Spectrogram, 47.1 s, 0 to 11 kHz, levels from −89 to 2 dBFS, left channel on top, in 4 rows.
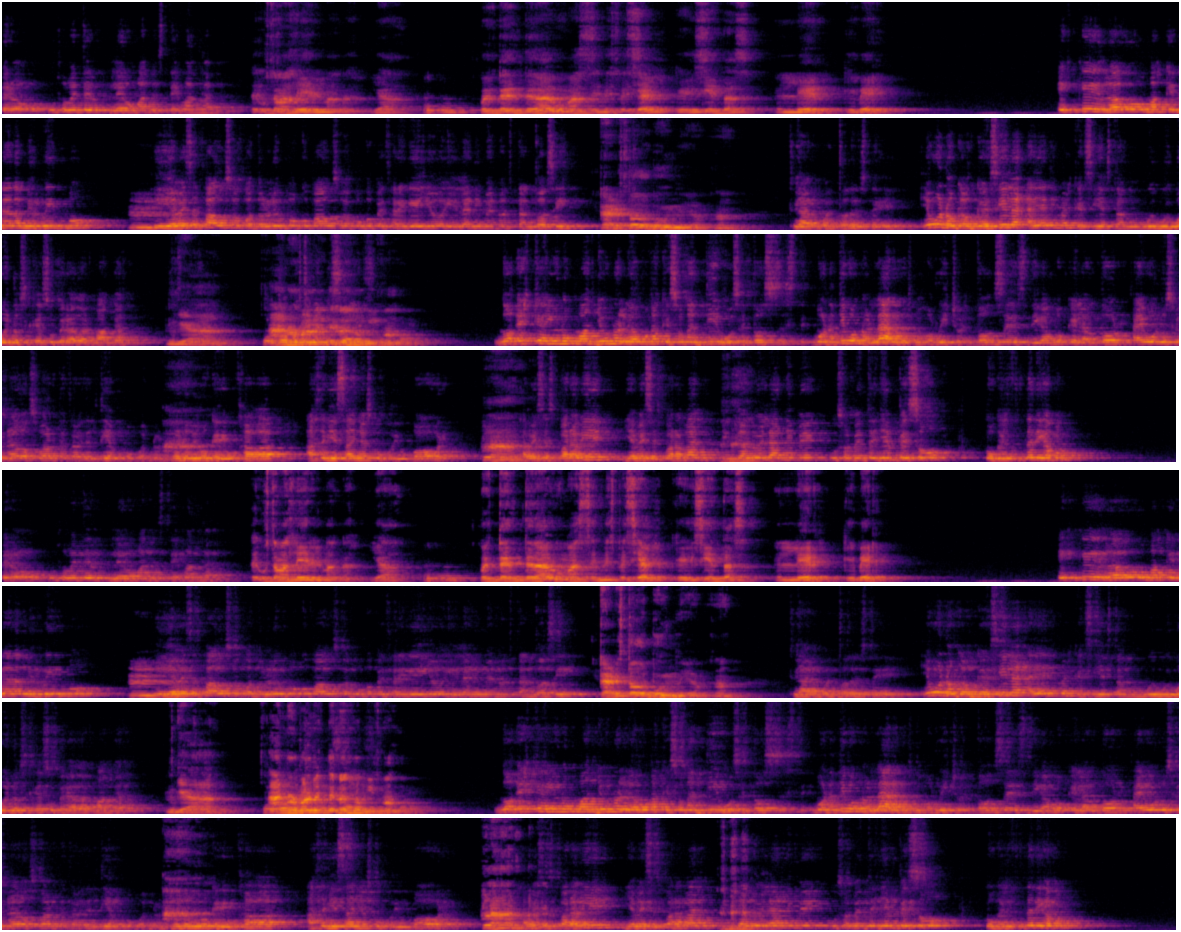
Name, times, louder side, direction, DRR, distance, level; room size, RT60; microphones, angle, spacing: voice 1, 0.0-2.1 4.2-4.6 10.6-12.7 13.3-17.4 19.7-20.7 21.0-24.8 25.2-25.7 26.1-27.2 27.5-27.6 28.5-38.0 38.4-39.8 40.5-44.7 45.1-45.9, left 1 dB, 35° left, 0 dB, 5.3 m, -29 dB
voice 2, 2.5-4.0 4.8-7.5 7.7-8.8 13.0-13.6 17.7-19.1 25.2-25.8 26.2-27.5 36.9-37.4 40.1-41.1 42.5-42.8, right 2 dB, 85° right, 2 dB, 3.4 m, -29 dB
21.0 x 7.8 x 7.7 m, 1.0 s
head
